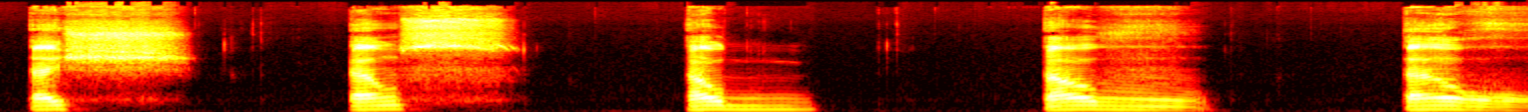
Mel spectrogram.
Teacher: Demak, raho harflarda havo oqimi to'xtamaydi. Tovush biroz cho'zilib eshitiladi. Bu sifat shiddahning sakkizta harfidan tashqari qolgan harflarga tegishli.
